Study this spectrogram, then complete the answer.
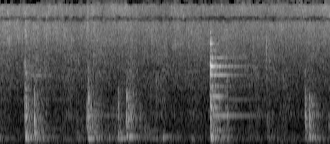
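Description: Tomato, shallots, onion, ginger and green chilli sautéing in a pan, with a steady low sizzle broken by several sharp scrapes and knocks of a spoon stirring, close and clear with no talking.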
